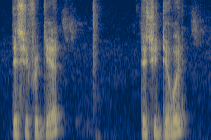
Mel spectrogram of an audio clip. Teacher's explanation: did she sounds like dishy no D sound here so does she do it does she do it did she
